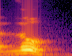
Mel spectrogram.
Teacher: یہ زال ہے، زبان کی نوک اور اوپر والے دانتوں کا کنارہ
